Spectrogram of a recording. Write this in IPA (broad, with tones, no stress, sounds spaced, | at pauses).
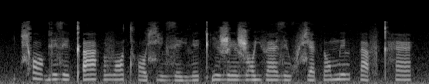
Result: t͡ɕʰ ɔ˦˨ ɡ e˦ z e˧ kʼ a˦ | v ɔ˨˦ tʰ ɔ˨ ɕ i˨ l z e˨ j l e˧ kʼ i˧ ʐ e˧ ʐ ɔ˦ j β æ˦ z e˧ xʷ ɕ æ˧ θ ɾ ɔ˦ m e˦ l θ a˦˨ f kʰ æ˦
